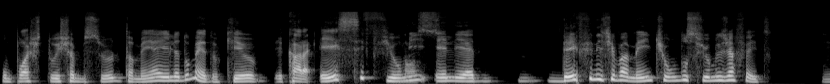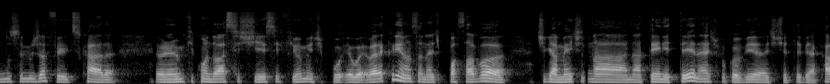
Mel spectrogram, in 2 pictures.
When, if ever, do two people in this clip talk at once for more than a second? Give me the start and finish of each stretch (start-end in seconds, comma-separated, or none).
none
